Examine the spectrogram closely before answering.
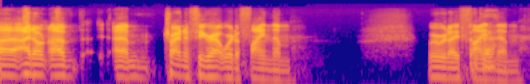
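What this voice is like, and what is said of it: Usual voice. Nothing is said of it.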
